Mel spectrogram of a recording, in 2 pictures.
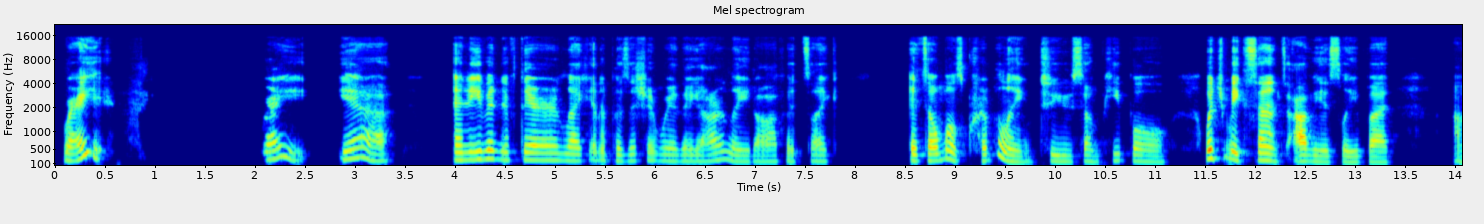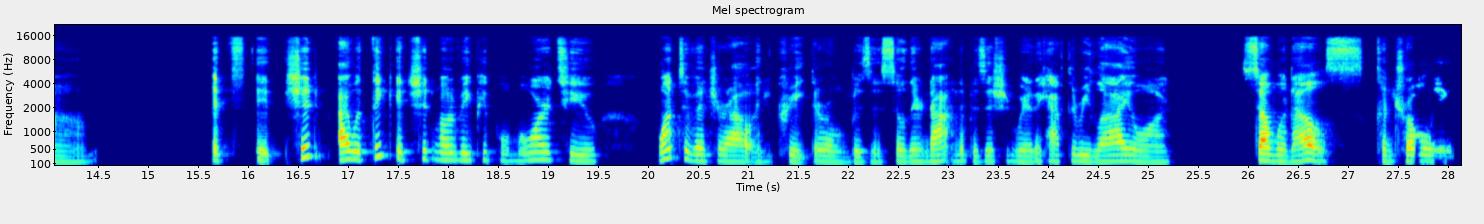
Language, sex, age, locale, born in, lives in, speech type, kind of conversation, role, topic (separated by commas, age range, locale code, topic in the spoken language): English, female, 40-44, en-US, United States, United States, conversation, advice, user, How can I decide about a major life change?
